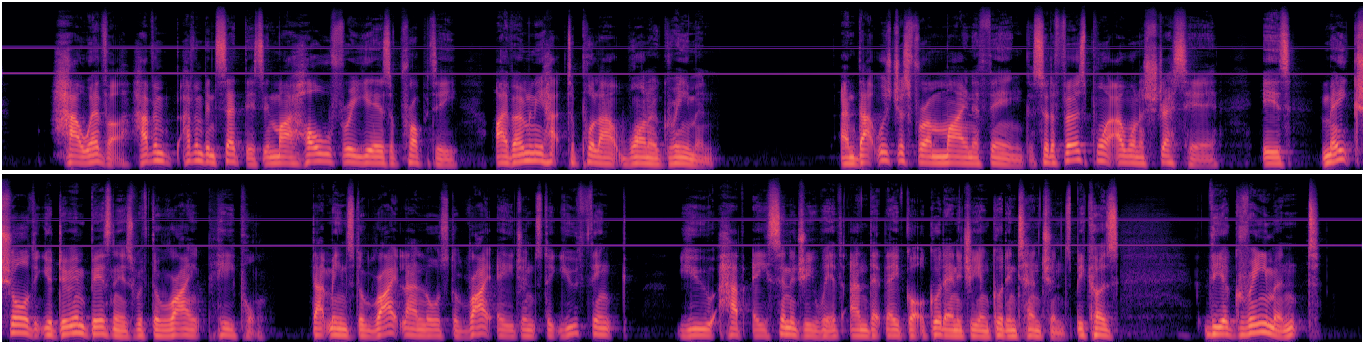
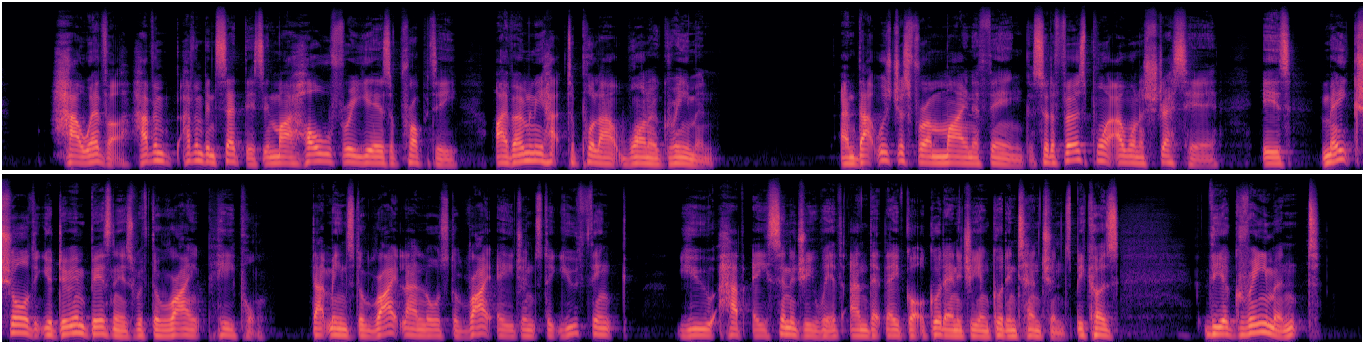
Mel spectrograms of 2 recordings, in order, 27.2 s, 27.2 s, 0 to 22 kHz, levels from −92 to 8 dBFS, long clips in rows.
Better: second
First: high-pitched whine; faint; throughout; 4.5 kHz, 25 dB below the speech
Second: none

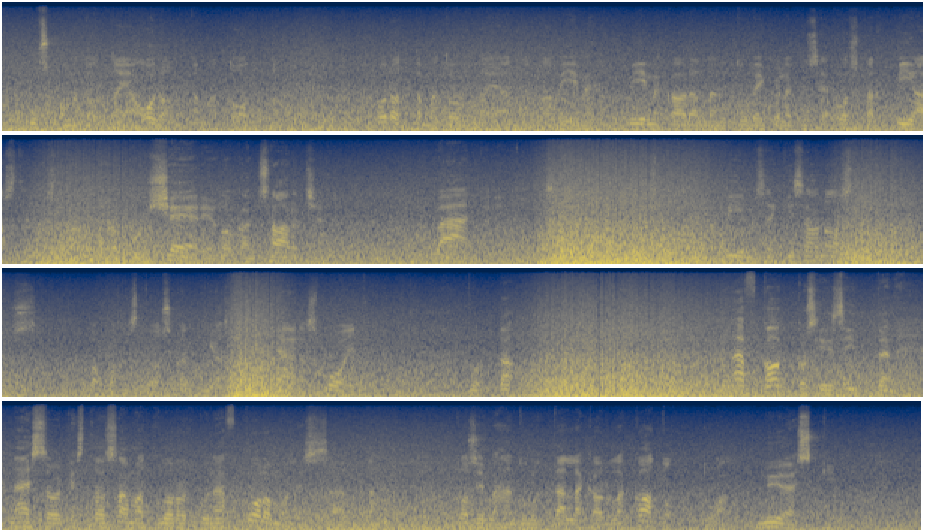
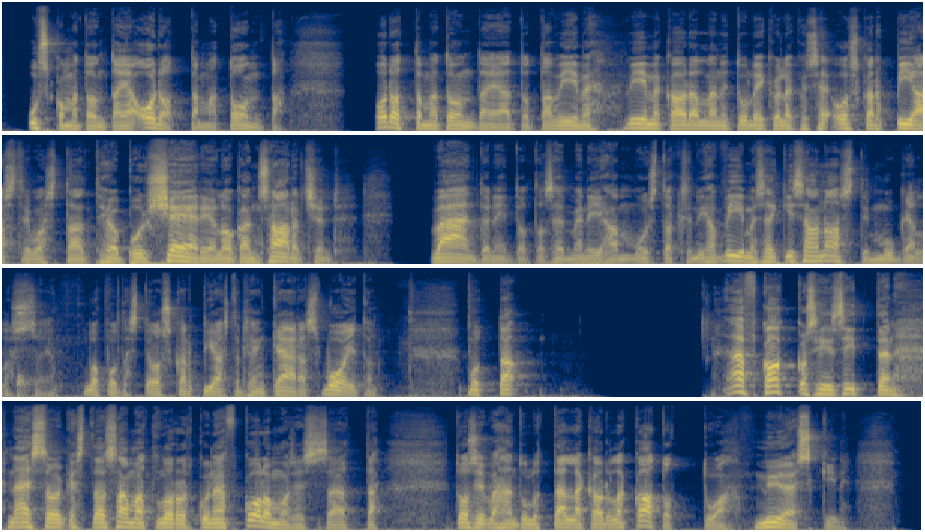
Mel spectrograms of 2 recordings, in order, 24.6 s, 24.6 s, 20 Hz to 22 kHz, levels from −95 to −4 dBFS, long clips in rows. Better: second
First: wind noise on the microphone; heavy; 2 dB above the speech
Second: none

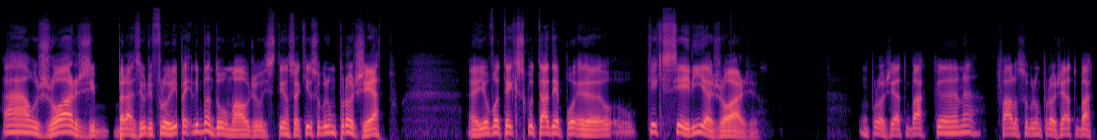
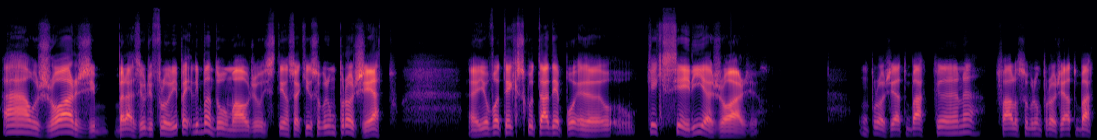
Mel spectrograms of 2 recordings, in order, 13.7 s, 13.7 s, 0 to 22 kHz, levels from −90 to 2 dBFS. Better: first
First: none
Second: thin; very; fading below 700 Hz

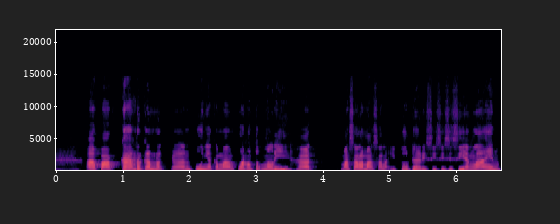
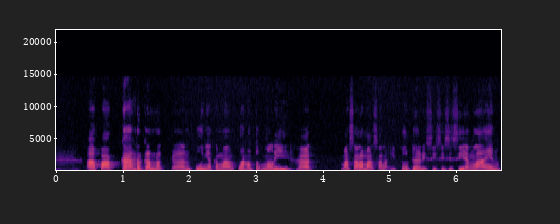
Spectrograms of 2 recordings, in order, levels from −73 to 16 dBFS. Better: first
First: none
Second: hiss; faint; throughout; 25 dB below the speech

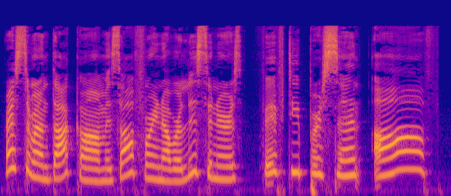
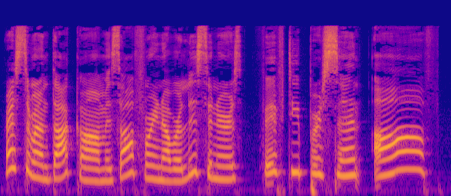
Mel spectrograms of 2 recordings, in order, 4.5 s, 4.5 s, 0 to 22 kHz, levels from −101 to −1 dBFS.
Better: neither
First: none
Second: none

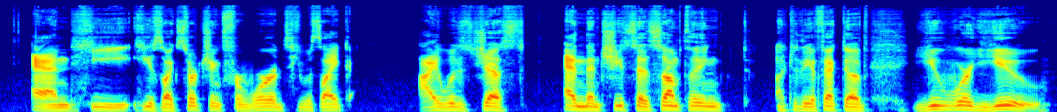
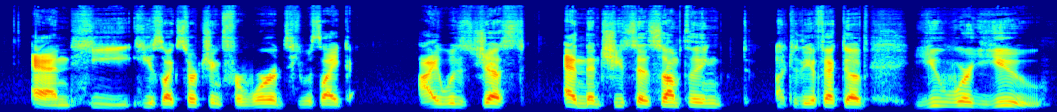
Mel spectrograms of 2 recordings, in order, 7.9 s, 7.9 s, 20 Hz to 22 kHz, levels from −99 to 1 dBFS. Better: first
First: none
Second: thin; very; fading below 400 Hz

